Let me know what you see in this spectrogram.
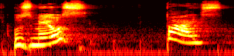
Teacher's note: primeiro eu tenho som da vogal e depois da semivogal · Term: ditongo decrescente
